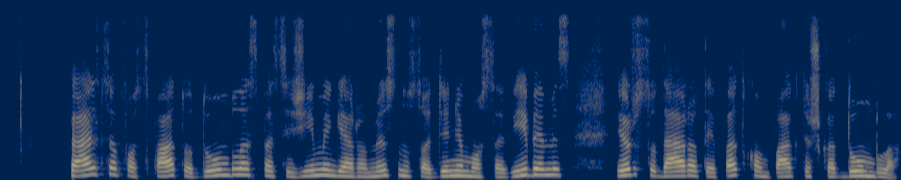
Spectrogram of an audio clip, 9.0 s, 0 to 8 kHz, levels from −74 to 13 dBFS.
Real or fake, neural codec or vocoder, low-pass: real; none; 7.2 kHz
